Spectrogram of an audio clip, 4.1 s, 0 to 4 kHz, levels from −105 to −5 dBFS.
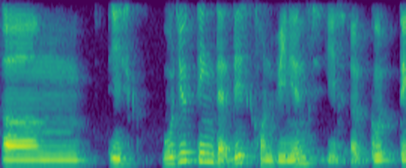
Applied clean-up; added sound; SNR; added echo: none; none; none; none.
